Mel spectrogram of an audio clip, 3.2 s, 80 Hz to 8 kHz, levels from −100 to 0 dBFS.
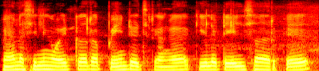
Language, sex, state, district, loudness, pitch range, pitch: Tamil, male, Tamil Nadu, Namakkal, -13 LUFS, 140-150 Hz, 145 Hz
